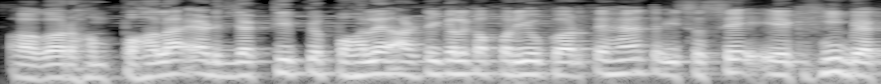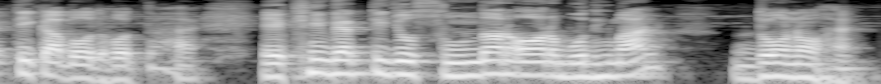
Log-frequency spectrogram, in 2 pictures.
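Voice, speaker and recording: A man's voice: a little high, fairly even intonation, moderate pace, a little mellow. A man teaching an English grammar lesson in Hindi, who keeps asking questions and answering them himself. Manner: asks questions and answers them himself, repeats key points.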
